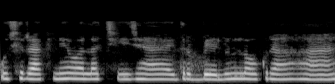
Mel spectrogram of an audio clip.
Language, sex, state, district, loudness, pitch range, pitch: Hindi, female, Bihar, Gaya, -19 LUFS, 235-255 Hz, 245 Hz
